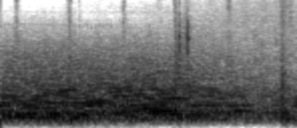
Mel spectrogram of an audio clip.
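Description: Sound-designed engine drone for a flying formation, like a fixed-wing aircraft passing: a loud, steady, many-toned hum that eases slightly near the end.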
